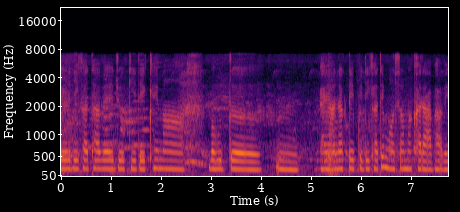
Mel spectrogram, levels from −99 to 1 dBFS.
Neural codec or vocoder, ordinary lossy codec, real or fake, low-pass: none; none; real; 7.2 kHz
